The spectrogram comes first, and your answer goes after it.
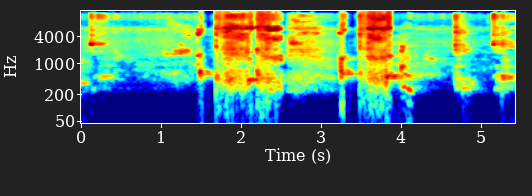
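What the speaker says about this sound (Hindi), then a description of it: "खांसी बहुत ज्यादा हो रही है मुझे" A woman with an allergy coughs hard several times in close succession, harsh, loud bursts close to the microphone, broken by short breaths and a little speech.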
